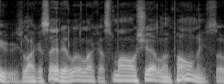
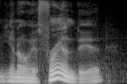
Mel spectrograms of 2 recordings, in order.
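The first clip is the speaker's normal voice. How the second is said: normal talking voice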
